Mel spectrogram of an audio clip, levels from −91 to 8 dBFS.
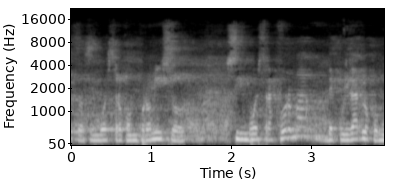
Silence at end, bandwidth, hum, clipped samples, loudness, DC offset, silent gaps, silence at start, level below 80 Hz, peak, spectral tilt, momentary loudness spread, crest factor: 0 s; 13.5 kHz; none; under 0.1%; -16 LUFS; under 0.1%; none; 0 s; -46 dBFS; -2 dBFS; -7.5 dB/octave; 6 LU; 14 dB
